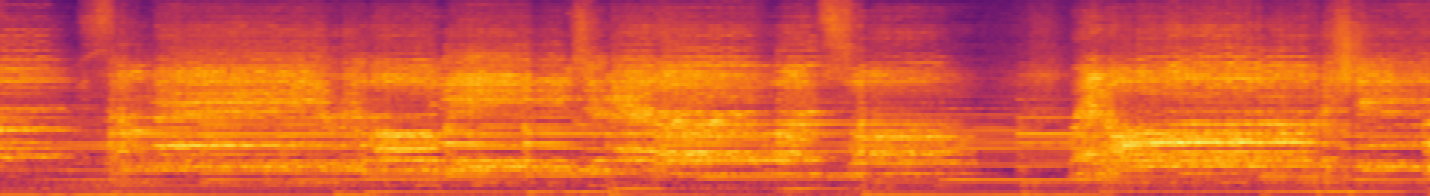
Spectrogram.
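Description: Community choir of mixed men's and women's voices singing in parts, holding long notes over a sustained low line.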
